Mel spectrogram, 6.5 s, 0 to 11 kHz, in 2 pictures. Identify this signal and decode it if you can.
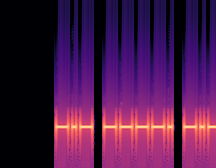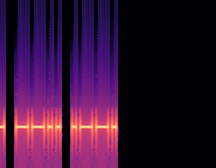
Morse code, heard as a keyed tone, about 21 wpm, 700 Hz. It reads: K9KZP
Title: USA Call Signs - 5 Characters - Repeated 3x - 20wpm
